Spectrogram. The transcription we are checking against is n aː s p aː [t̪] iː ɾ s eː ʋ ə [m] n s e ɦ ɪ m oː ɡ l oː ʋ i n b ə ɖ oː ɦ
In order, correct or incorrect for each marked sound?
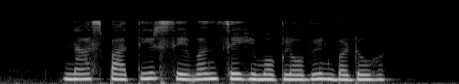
correct, incorrect: none

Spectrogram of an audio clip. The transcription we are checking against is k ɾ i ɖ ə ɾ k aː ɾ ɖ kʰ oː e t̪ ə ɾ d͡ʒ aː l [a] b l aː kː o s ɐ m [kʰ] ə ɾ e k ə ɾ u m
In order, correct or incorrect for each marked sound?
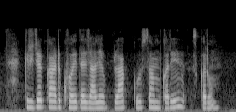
incorrect: e, incorrect: k

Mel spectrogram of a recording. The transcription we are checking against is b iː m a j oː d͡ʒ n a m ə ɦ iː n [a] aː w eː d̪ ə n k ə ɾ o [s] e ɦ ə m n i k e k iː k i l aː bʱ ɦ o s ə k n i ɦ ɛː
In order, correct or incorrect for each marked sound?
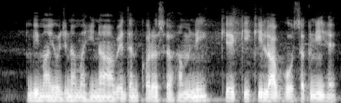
correct, correct

